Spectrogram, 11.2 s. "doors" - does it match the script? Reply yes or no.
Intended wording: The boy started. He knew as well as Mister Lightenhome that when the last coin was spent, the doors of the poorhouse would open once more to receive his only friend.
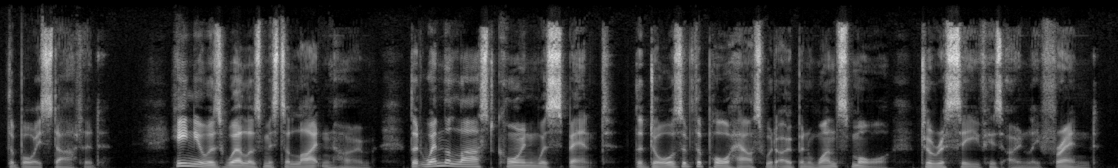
yes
